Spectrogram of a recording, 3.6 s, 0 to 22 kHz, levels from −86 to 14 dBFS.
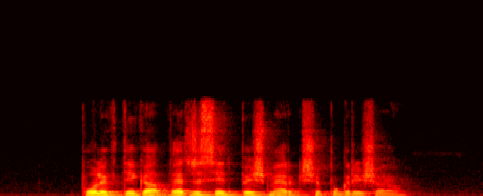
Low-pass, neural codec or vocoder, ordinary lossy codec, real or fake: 10.8 kHz; none; none; real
